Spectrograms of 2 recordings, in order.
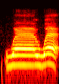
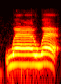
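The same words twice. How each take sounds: The two takes are said the same way.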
